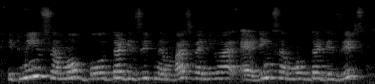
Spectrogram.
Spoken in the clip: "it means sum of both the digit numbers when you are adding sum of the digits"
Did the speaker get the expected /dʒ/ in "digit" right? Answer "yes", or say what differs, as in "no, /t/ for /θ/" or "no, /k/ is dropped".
no, /z/ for /dʒ/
